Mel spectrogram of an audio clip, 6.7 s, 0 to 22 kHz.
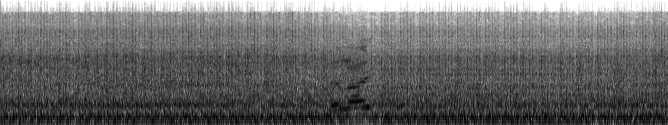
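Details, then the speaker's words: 1949 original-paint Panhead Harley-Davidson, first start after fresh gas, not tuned: loud, loping, uneven potato-potato V-twin idle, steady without stalling, running fine. "I got it started this is a really awesome bike uh runs like a top just needs to be ridden"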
